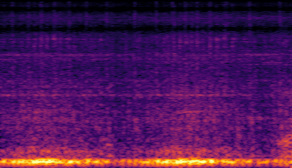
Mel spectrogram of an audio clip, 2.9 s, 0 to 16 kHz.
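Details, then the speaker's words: 1982 Porsche 928 V8, after sitting in a barn since 2016 on 2016 gas: deep idle surging about every 1.5 s, never settling; hunting idle, idle seems set too low, fuel pressure low (~22), owner suspects the fuel pump. "So it's idling. It's searching for an idle. I wouldn't call it idling. It's searching for an idle."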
